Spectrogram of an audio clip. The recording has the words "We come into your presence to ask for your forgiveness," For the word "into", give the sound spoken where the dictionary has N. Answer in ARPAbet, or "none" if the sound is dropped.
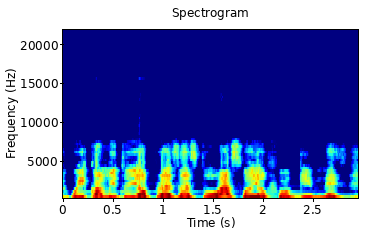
N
